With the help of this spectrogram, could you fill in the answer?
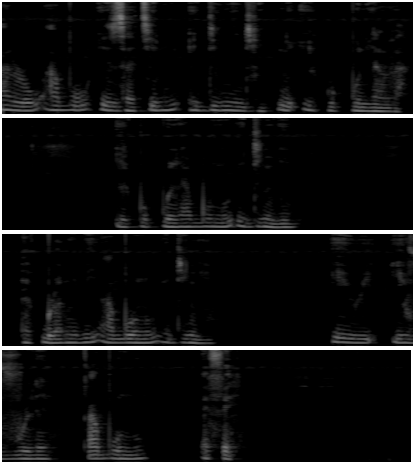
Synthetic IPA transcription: a˨˦lo˨a˦bo˦e˦zɛ˨t̪i˦nũ˦e˦di˦ɲĩ˦ɖi˨nĩ˦ʔe˦k͡pu˨k͡po˨nĩ˨ã˨va˨ | e˨k͡po˨k͡po˨nĩ˨ã˨bo˦nũ˦ʔe˦di˦ɲẽ˨ | ɛ˨k͡plɔ˨nẽ˦be˦a˨bo˦nũ˦e˦di˦ɲ˨ẽ˨ | e˦wi˨i˨vu˨lɛ˨ | ka˦bo˦nũ˦ | ɛ˦fɛ˨

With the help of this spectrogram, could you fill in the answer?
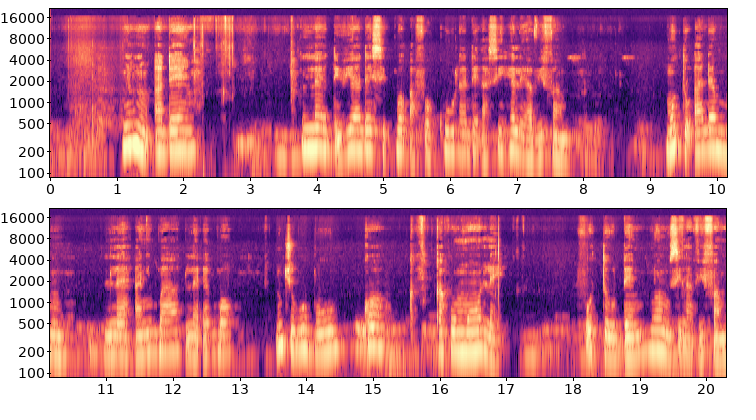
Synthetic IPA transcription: ɲɔ̃˦nũ˨ʔa˨ɖɛ˦ | lɛ˦ɖe˨vi˦a˨ɖɛ˦si˨k͡pɔ˦ʔa˨fɔ˨ku˦la˨ɖɛ˦ʔa˨si˦ɦɛ˦lɛ˨a˨vi˨˦fa˦m | mõ˦t̪o˨ʔa˨ɖɛ˦mũ˨ | lɛ˨a˨nĩ˦ɡ͡ba˦lɛ˨ʔɛ˨ɡ͡bɔ˦ŋũ˦t͡ʃu˦bu˦bu˨˦kɔ˦ | ka˦ɸo˦mɔ̃˦lɛ˨ | fo˦t̪o˨ɖɛ˨mɲɔ̃˦nũ˨si˨la̰˨vi˦fa˦m

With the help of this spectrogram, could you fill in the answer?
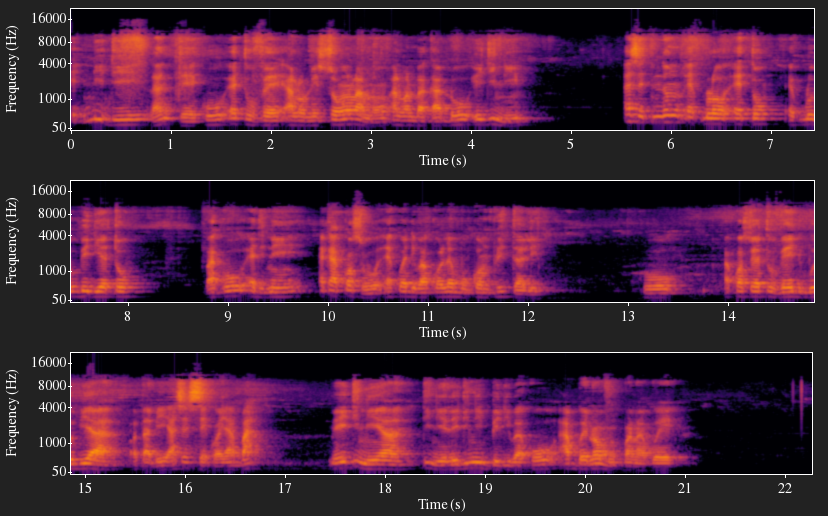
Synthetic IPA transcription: e˦di˦nĩ˨di˨lã˨˦n˦tɛ˨kʊ˦ɛ˦tʊ˨vɛ˦a̰˨lɔ˨nɪ̃˨sɔ̃˦la˨nɔ̃˨a̰˨lɔ˨˦a˨nɪ̃˨ba˨ka˨dʊ˦ʔḛ˦di˦nĩ˨˦ | a˦sɛ˨tɪ˦nʊ̃˦ɛ˦k͡plɔ˦ɛ˦tʊ˦ɛ˨k͡plɔ˦be˦di˦ɛ˨tʊ˦ | b̥a˨kʊ˦ɛ˨dɪ˨nɪ̃˦ɛ˦ka˦˨kɔ˦sʊ˨˦ɛ̰˦kʊ˦ɛ˦dɪ˨ba˨kɔ˦lɛ˦mʊ̃˨kɔ˦mpli˦ta˨le˨ | kʊ˨a˨kɔ˦sʊ˦ɛ˦tʊ˨vɛ˦di˨bo˦bi˦a˨ɔ̰˨ta˨bɪ˦a˦sɛ˦sɛ˨kɔ˨ja˨ba˦ | mɛ˨˦i˦di˦nĩ˨˦a˨di˦nĩ˨ɛ˨le˦di˦nɪ̃˦be˨di˨ba˨kʊ˦a̰˦bʊ˦ɛ˦nɔ̃˦mʊ̃˨k͡pã˨na̰˨bʊ˨ɛ˨

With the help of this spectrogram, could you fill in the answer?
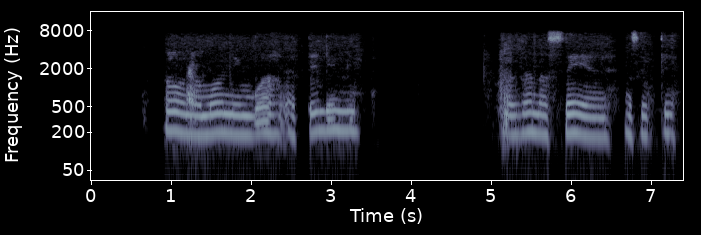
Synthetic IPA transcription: a˦wɔ˨na˨mɔ˦ni˨mbwa˦a˨tɛ˦lɛ˦mi˦ | a˨za˦na˨sɛ˦ja˨nze˨te˦

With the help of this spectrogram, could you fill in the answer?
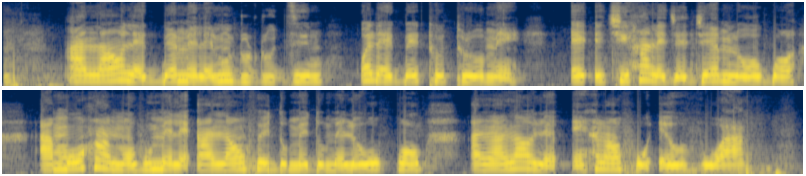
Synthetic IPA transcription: a˨lã˨˦wo˦le˨ɡ͡bɛ˨˦mẽ˨le˨nũ˦ɖu˨ɖu˨di˦m | wo˦lɛ˨ɡ͡bɛ˦t̪o˨t̪ɾo˨mẽ˨ | e˨t͡ɕi˦hã˦le˨d͡ʒɛ˨d͡ʒɛ˦mle˨wo˦ɡ͡bɔ˦a˨me˨wo˦hã˦nɔ̃˨vu˦mẽ˨le˨ʔa˨lã˨˦wo˦ɸe˦d̪o˨mẽ˨d̪o˨mẽ˨le˨wo˦k͡pɔ˦ma̰˨lã˨la˦wo˦le˨e˨hlã˦ɸo˨ʔe˨vo˨a˦

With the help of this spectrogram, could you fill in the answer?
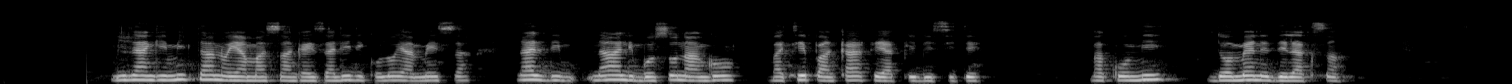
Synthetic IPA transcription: mi˨la˨ŋɡi˨mi˦ta˦no˨ja˨ma˨sa˨ŋɡa˨e˨za˨li˦li˨ko˨lo˦ja˨me˦sa˦ | na˨li˨bo˨so˦na˨ja˨ŋɡo˦ | ba˨tje˦pa˨ka˦ʁte˨ja˨py˨bli˨si˨te˦ | ba˨ko˨mi˦ | do˨mɛ˦n˨de˨la˨ksã˦

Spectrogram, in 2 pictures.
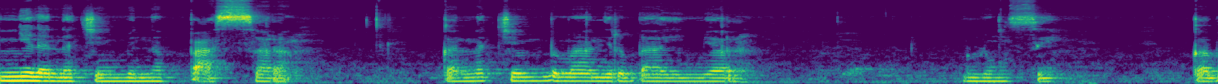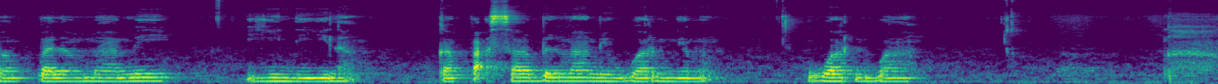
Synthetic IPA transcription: ɲɛ˦la˦˨na˨t͡ʃi˦mbɨ˦na˦pa̰˨ʔa˨sa˦ɾa̰˨ | ka˨na˦t͡ʃi˦mbɨ˦maː˦nɨ˦ɾɨ˦baː˦ji˦mɛ˦ɾɨ˨ | lʊ˦ŋsɨ˨ | ka˨ba˨nk͡pa˨lɨ˨mːaː˨mi˦ | ji˦ndɨ˨jɛ˦la˦ | ka˨pa˨ʔa˨sa˦ɾa˦bɨ˦lɨ˦maː˦mi˦wa˦ɾnɛ˦ma̰˨ | wa˦ɾdwaː˦

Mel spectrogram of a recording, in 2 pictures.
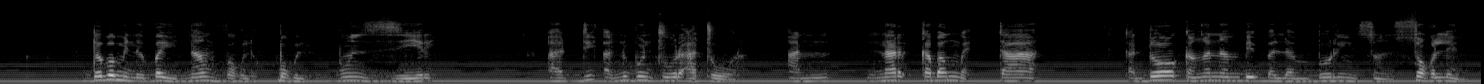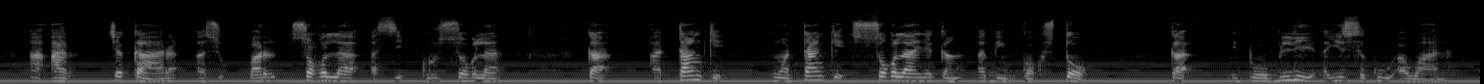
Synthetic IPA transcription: dɔ˦bɔ˦mɪ˨nɛ˨ba˦ji˨na˦nvɔ˨ɣʊ˨lɪ˨k͡po˦ɡʊ˨lɪ˨bʊ˦nzɪː˨˦ɾɪ˦ | a˨dɪ˦a˨nu˦bʊ˦ntʊː˦ɾɪ˨a˨tʊː˨ɾɪ˨ | a˨ | na˦ɾɪ˦ka˦ba˦ŋɛ˨ | taː˦ | ka˨dɔː˦ka˨ŋa˦na˦mbe˦ba˨la˨mbo˦ɾi˦ŋsʊ˨n | sɔ˦ɣʊ˦lɪ˦m | a˨ʔa˨ɾɪ˨ | t͡ʃɛ˦kaː˨ɾa˦ | a˨sʊ˨ | k͡pa˨ɾɪ˦sɔ˦ɣʊ˦laː˦a˨sɪ˨ku˨ɾsɔ˦ɡlaː˦ | kaː˨ | ta˦ŋkɪ˨ | kʊ˨a˨ta˦ŋkɪ˨sɔ˦ɣʊ˦laː˦ɲɛ˦ka˨ŋ | a˨bi˨ŋkɔ˨kstɔː˦˨ | ka˨ | bi˨pɔː˨bi˦li˦a˨ji˦sa˨kuː˦˨ʔa˨waː˨na˨

